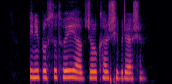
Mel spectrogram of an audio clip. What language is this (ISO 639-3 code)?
ben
